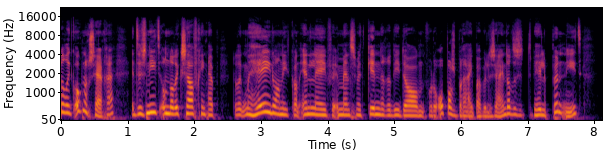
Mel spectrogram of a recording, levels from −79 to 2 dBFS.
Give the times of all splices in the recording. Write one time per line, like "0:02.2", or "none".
0:02.2
0:05.5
